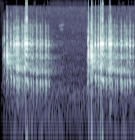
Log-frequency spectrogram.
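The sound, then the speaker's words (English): Two loud, rapid rattling turkey gobbles, each about a second long, separated by a brief pause, with no talking. “In the UK, the bird flu has heavily affected supplies of free-range turkeys, 放山火鸡.”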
